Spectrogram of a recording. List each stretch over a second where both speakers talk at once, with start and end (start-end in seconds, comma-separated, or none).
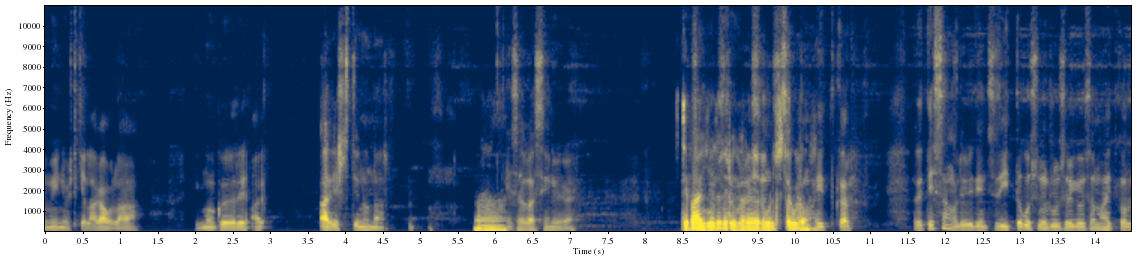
8.5-10.1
